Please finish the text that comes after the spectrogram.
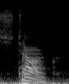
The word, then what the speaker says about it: stark: you can read it you will read it as star but it's not star it's stark it's stark stark and this is not start the sound of s is not s but you can say it's more like s h as you can see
